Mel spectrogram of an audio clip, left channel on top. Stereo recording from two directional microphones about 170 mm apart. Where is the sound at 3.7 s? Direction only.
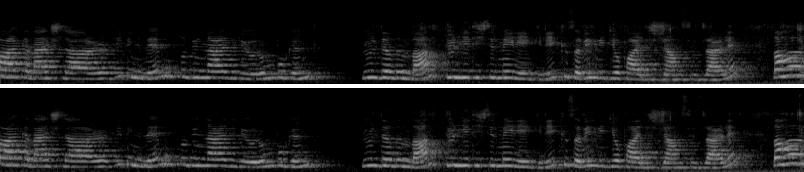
40° right (ahead or behind).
